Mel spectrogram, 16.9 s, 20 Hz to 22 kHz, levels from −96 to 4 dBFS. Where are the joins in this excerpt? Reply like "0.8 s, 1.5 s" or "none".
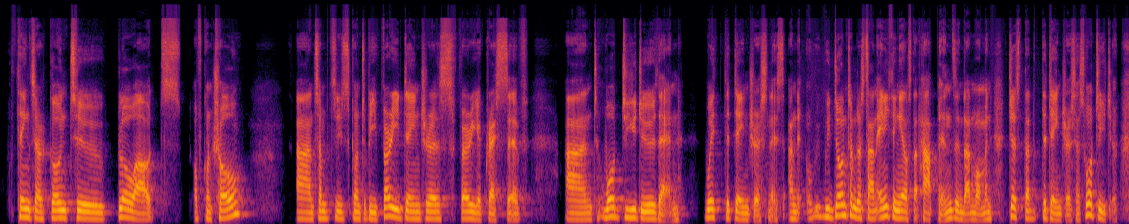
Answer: none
